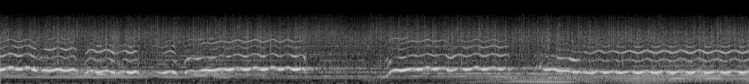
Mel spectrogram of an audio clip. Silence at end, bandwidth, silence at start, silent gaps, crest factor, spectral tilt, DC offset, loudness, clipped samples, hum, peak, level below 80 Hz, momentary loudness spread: 0 s; 11.5 kHz; 0 s; none; 12 dB; -4 dB/octave; under 0.1%; -19 LUFS; under 0.1%; none; -6 dBFS; -52 dBFS; 7 LU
